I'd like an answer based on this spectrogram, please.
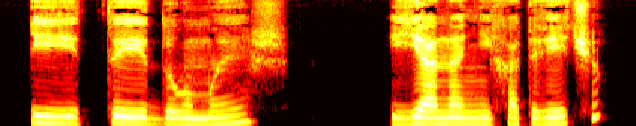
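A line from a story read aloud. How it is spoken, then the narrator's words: Soft clarifying. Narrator (Russian): мягко уточнил смотрящий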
